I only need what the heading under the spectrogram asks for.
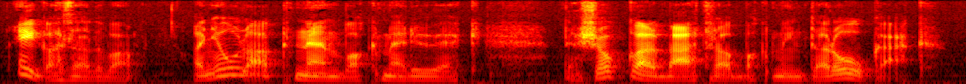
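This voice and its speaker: A man's voice: deep voice, big pitch swings, fairly bright tone, slightly rough, full character voice. A man voicing a boastful, brave little male rabbit in a children's story, talking in a cocky, sing-song way.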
